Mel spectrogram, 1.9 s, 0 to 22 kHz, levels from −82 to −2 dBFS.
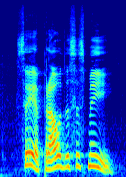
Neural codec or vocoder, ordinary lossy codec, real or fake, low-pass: none; none; real; 19.8 kHz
